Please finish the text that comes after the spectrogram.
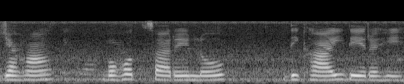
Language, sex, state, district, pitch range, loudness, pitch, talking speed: Hindi, female, Haryana, Jhajjar, 200-225 Hz, -16 LUFS, 210 Hz, 105 wpm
